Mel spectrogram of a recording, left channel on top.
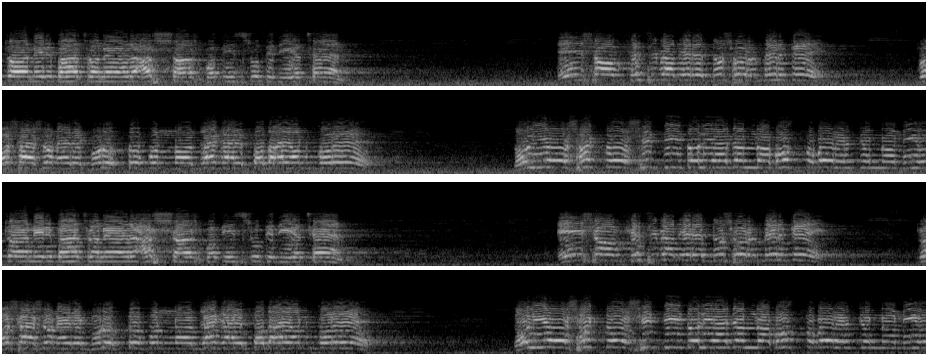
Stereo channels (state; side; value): noise; left; rumble, 23 dB below the sound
